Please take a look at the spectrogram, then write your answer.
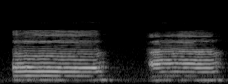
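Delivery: a drawn-out hesitant "uh", twice; filler uh. Shown as a demonstration. Teacher showing students a filler sound, hesitant uh. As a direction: demonstrate a speaker stalling with "uh". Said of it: "filler words like er".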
